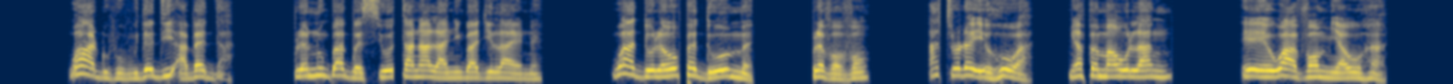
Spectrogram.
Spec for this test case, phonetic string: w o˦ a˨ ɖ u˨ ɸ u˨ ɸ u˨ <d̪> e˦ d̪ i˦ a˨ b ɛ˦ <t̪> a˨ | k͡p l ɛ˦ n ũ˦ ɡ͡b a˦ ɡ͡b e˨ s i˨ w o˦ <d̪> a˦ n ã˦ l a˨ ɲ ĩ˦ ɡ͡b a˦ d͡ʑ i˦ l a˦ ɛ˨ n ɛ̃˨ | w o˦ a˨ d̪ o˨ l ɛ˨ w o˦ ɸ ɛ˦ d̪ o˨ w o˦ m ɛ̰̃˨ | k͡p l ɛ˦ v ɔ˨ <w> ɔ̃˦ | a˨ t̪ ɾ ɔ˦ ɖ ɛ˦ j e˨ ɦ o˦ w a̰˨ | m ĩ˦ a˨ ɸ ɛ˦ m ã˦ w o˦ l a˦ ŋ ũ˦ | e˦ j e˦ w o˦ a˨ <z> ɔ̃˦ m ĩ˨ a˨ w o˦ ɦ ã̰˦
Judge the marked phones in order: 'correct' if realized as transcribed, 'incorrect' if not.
correct, incorrect, incorrect, incorrect, incorrect

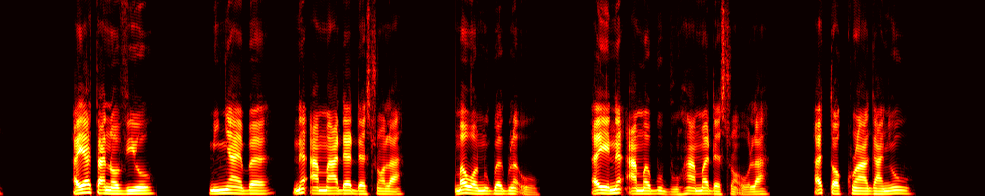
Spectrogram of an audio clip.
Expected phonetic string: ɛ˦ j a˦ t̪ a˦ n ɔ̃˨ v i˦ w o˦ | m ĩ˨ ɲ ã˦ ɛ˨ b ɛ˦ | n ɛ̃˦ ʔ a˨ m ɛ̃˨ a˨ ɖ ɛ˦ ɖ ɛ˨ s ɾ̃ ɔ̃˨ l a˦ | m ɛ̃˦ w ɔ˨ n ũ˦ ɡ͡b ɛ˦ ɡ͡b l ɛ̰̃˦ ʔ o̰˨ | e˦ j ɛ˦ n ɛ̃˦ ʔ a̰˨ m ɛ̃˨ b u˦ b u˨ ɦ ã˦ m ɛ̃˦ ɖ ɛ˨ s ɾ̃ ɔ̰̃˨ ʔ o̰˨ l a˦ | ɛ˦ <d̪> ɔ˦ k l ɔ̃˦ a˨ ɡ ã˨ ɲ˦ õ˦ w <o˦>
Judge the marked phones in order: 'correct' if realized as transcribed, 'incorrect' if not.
incorrect, incorrect

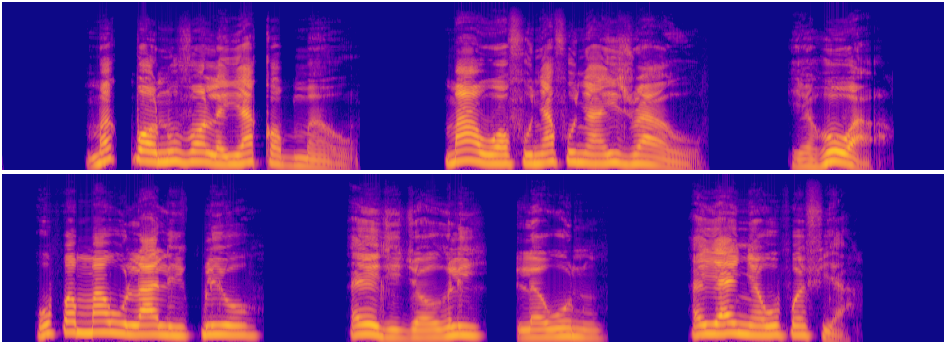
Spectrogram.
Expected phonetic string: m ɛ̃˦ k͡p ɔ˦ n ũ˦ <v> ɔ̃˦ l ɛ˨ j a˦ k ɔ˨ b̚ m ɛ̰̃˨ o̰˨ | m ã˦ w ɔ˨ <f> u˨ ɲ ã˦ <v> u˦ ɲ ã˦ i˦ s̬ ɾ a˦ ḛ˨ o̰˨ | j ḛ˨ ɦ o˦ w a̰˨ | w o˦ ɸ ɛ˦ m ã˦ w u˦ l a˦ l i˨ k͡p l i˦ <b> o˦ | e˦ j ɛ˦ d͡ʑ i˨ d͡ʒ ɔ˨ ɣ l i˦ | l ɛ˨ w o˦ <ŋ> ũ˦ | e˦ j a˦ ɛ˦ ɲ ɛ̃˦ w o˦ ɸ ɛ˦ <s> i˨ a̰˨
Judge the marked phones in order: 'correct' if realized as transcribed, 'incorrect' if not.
correct, correct, incorrect, incorrect, incorrect, incorrect

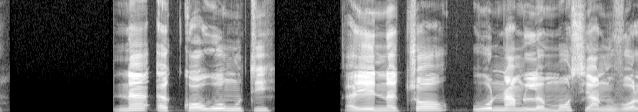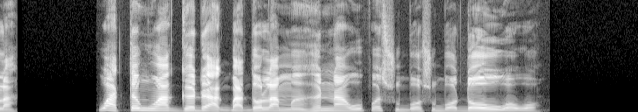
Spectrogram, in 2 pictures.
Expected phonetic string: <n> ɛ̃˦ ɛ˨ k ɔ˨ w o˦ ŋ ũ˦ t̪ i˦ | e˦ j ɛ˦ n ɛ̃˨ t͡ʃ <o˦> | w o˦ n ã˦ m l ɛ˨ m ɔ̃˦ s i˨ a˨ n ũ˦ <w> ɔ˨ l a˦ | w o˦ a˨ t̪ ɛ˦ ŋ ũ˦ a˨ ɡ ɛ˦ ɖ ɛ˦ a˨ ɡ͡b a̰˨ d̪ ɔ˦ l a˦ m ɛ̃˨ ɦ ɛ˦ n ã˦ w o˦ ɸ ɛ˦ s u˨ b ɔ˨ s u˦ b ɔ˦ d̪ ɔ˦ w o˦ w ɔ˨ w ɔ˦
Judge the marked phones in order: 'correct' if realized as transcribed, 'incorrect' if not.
correct, incorrect, incorrect

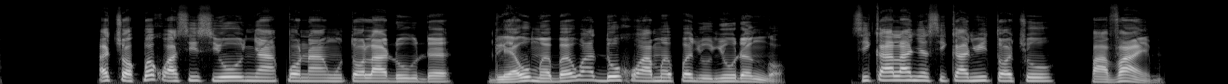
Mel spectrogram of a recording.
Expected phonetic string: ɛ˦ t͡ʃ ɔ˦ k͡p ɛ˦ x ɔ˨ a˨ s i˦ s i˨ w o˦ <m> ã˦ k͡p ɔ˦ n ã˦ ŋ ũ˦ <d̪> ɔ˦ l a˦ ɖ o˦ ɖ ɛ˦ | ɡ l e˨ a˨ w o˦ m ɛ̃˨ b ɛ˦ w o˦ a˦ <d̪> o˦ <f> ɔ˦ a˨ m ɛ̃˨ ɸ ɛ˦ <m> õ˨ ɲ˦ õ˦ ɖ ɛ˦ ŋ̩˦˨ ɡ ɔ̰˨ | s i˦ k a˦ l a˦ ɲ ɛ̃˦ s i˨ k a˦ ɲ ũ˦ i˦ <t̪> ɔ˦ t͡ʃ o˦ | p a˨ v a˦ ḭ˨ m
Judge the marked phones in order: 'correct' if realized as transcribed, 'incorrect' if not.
incorrect, incorrect, correct, incorrect, incorrect, correct

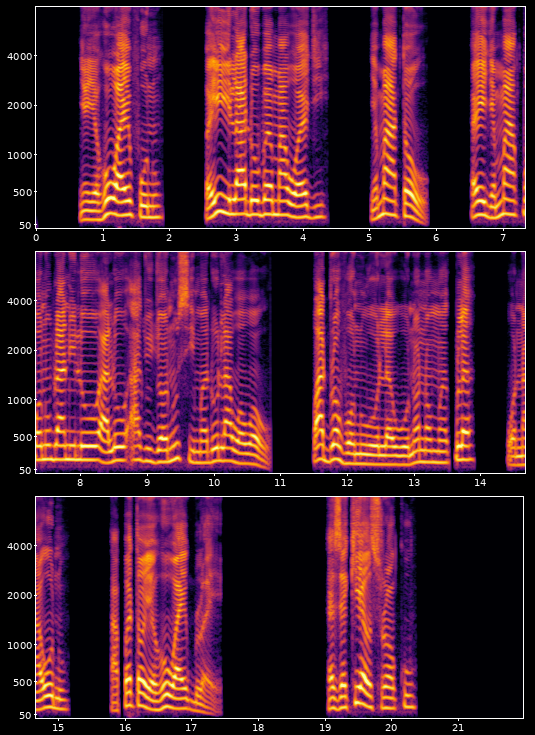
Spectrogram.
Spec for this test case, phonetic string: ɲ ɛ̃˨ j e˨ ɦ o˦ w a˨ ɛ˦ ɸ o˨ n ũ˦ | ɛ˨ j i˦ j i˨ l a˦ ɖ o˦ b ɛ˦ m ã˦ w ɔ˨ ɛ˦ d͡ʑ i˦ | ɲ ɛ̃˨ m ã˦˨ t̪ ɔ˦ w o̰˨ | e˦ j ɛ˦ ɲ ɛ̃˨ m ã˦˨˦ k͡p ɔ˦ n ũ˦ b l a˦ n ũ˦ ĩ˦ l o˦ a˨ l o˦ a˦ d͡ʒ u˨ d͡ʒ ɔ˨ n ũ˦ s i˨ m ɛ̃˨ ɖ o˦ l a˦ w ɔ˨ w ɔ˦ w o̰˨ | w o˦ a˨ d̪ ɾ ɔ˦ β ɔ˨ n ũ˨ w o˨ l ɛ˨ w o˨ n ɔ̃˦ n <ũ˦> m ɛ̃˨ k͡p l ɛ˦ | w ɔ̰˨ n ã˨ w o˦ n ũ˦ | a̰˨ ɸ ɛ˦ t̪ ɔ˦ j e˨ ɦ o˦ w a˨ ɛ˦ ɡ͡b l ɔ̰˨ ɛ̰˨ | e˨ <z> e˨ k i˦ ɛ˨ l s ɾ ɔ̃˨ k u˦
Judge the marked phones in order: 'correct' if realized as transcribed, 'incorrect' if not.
incorrect, correct

